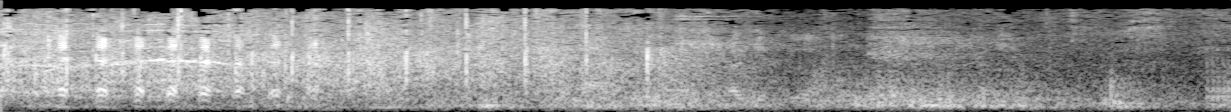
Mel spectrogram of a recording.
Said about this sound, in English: You can give me a clap if you want. If it's not tapu, you know.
